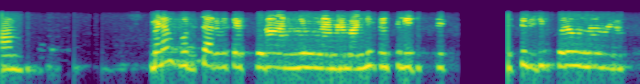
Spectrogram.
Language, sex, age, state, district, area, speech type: Telugu, female, 18-30, Andhra Pradesh, Anantapur, urban, conversation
